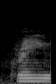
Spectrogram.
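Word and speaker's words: Kreem: pretty short pause there when I say clean I want to cream our coffee I think y'all know what I meant but it's not felt that way it's spelled KR e edom clean cream is breaking out of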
